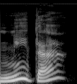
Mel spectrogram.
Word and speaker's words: Neta: Y el otro proyecto, o más que proyecto, porque llevo ya varios años en eso, es Nita, que se escribe Neta, es una palabra india.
